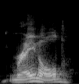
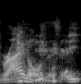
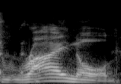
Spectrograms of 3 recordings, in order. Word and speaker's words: Reinhold: one i mean my my name's not like reynold it's reinhold ei's eye it's cry hi it's hi brighton yeah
